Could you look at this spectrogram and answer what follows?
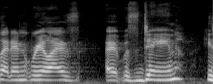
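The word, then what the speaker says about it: Dain: Did Dane probably spell D-A-I-N? Oh, wow. Very See what you smooth did there? there, Shep, yes. Which rhymes with drain, which is what we fixed in the plumbing world.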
